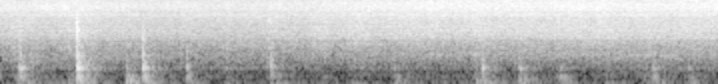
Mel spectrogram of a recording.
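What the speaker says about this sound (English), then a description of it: "So I'm just going to very quickly, with a bit of oil, brown this mince off" Mince browning in oil in a pan makes a continuous sizzling hiss, broken by a few sharp knocks and scrapes of stirring early on, with no voices.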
